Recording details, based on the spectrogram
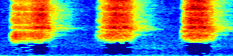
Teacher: while pronouncing letter Sheen there's a spreading sound · The letter sheen is pronounced from the middle of the tongue when it is raised to the roof of the mouth and what lies opposite to it. With a small space to release some air, it means we do not touch the roof of the tongue, palate.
